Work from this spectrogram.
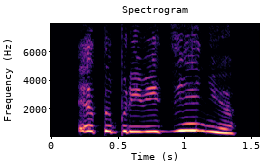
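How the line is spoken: Delighted squeak. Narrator (Russian): с восторгом пропищала немного отошедшая от шока Мира

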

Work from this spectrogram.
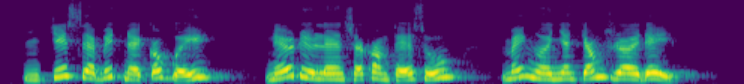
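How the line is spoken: Loud shout. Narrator (Vietnamese): Dương Gian quát to

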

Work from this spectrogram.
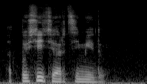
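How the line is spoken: Stern demand. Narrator (Russian): суровым тоном потребовала Зоя

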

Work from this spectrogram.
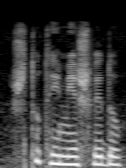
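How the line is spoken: Plain. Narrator (Russian): спросил он

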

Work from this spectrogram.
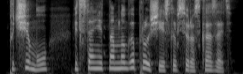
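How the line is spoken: Exclaiming. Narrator (Russian): воскликнула я

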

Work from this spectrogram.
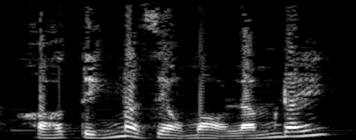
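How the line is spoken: Crisp laugh. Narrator (Vietnamese): Em bật cười giòn tan

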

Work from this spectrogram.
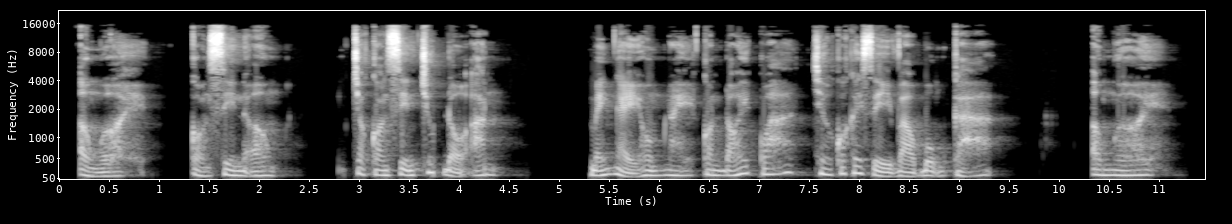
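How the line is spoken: Trembling, stammering child. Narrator (Vietnamese): Đứa bé run rẩy lắp bắp nói

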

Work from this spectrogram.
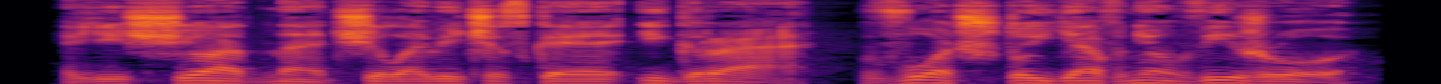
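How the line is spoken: Sudden loud bark. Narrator (Russian): Неожиданно громко рявкнула Зерге

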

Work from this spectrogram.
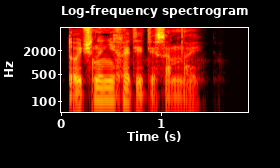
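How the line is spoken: Quiet. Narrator (Russian): тихо произнес

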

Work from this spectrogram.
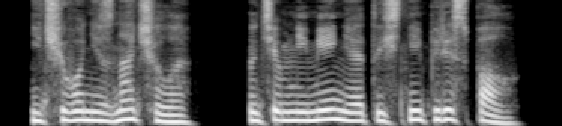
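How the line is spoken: Sad. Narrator (Russian): грустно подытожила Инна

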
